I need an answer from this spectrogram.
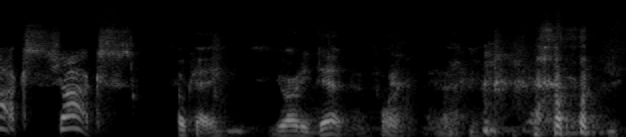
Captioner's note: laugh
